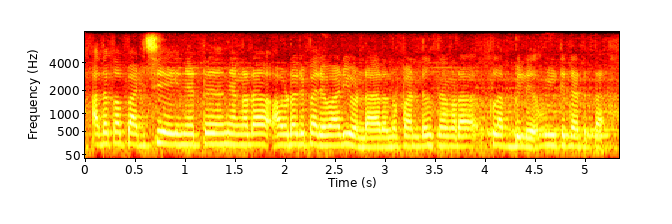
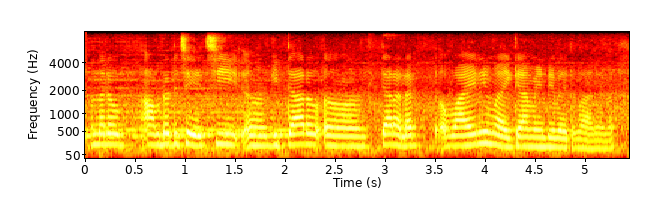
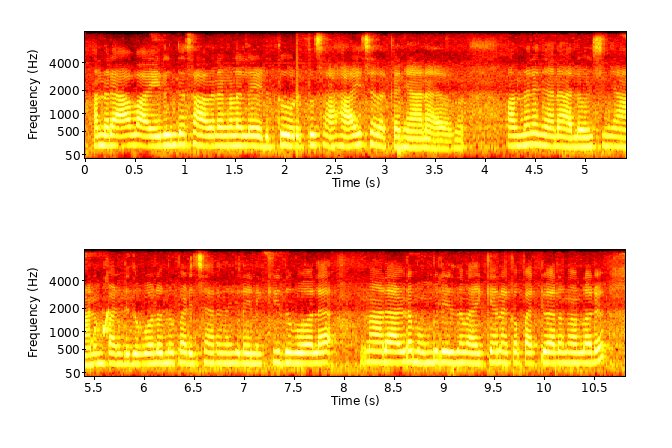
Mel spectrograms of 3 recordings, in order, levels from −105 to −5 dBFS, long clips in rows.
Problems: background sounds at intervals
